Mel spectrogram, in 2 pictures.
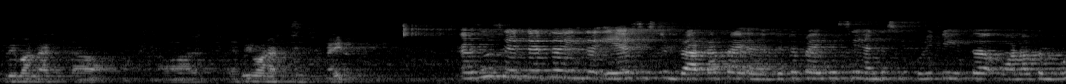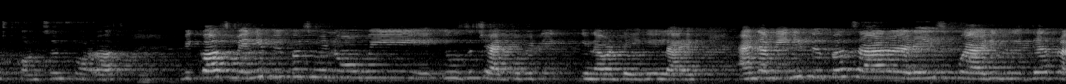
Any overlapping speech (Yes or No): No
